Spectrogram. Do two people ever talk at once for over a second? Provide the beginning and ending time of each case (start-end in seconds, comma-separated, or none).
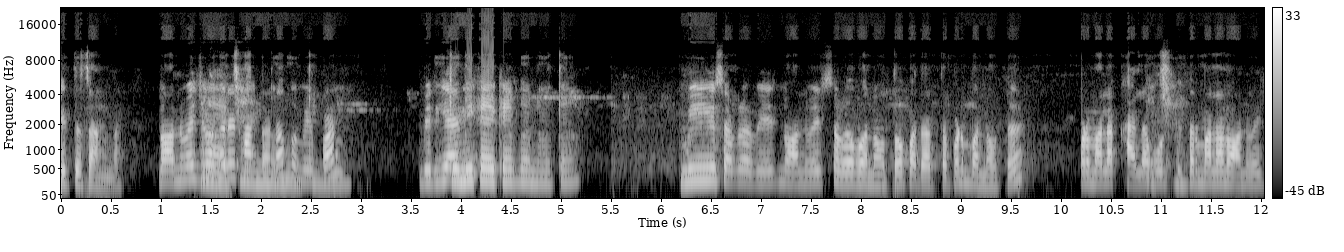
1.4-2.8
